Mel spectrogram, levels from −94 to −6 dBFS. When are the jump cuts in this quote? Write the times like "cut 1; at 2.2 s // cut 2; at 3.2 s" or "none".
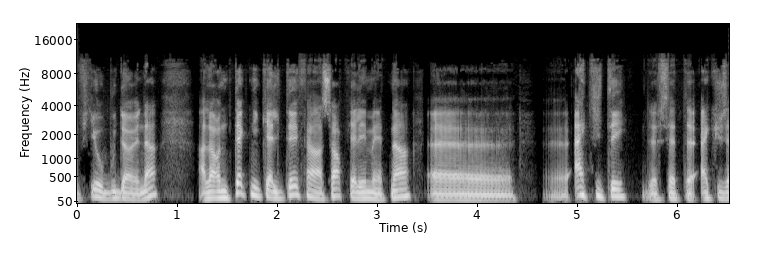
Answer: cut 1; at 3.4 s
